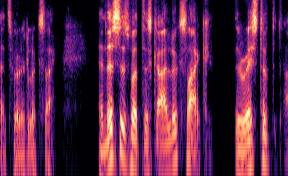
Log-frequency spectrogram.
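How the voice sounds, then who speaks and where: Fairly low in pitch, a man's voice carries vocal fry and very wide pitch swings. He keeps a moderate pace, and the sound is dry and close with no echo. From South Africa, East London. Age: 60s. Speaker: professor emeritus of engineering. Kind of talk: presentation talk. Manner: hesitant with fillers.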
